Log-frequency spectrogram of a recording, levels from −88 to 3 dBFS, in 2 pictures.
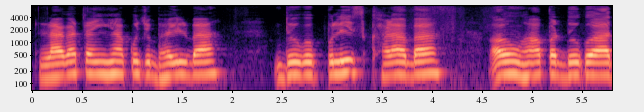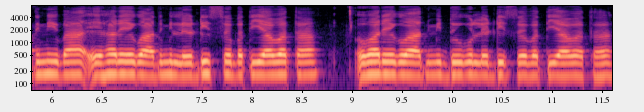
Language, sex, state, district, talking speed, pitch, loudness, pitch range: Bhojpuri, male, Jharkhand, Sahebganj, 170 wpm, 165 Hz, -15 LUFS, 160-170 Hz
